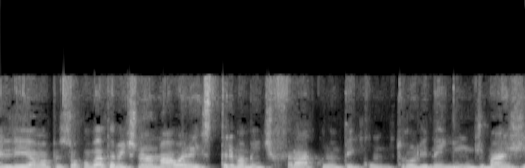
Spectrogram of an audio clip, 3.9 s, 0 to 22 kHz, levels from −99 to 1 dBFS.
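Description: No technical faults can be heard in the speech at any point, so there is nothing to place in time order.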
